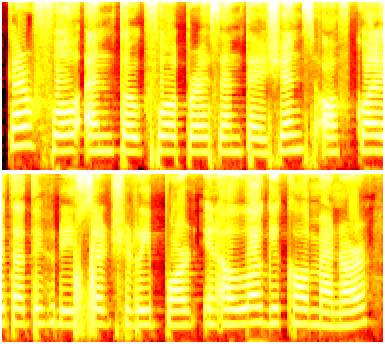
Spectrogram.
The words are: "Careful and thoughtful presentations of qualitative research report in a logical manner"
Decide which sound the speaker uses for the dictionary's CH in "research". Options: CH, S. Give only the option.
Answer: CH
